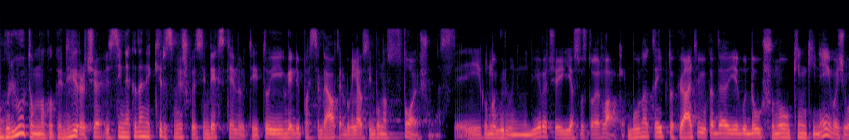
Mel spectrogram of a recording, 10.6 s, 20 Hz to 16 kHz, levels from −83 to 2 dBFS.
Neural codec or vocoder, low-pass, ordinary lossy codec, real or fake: codec, 16 kHz, 2 kbps, X-Codec, HuBERT features, trained on balanced general audio; 7.2 kHz; AAC, 96 kbps; fake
